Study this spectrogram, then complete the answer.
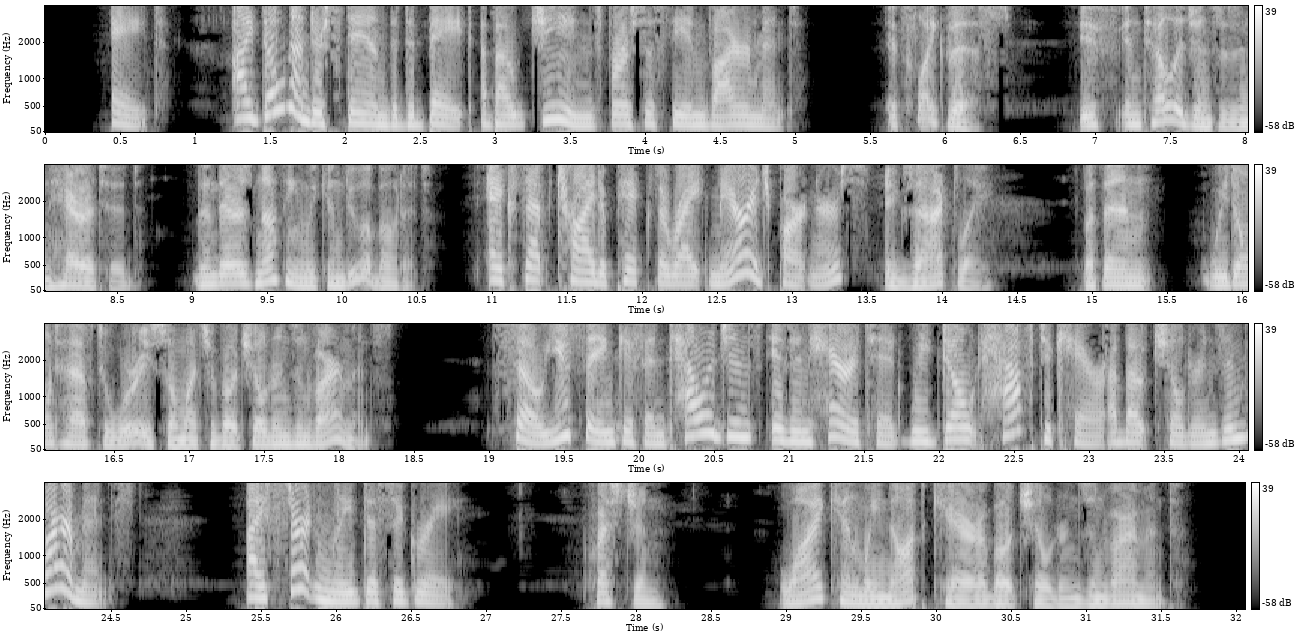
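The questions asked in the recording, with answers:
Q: Why can we not care about children's environment?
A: Because if intelligence is inherited, there is nothing we can do about it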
